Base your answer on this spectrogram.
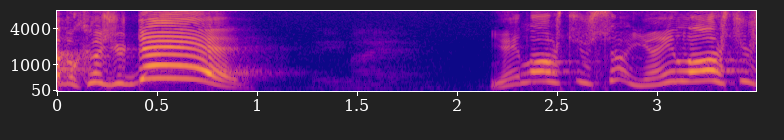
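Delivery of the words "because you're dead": sudden loud, high shout; shouted verdict. Real, not acted. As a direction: hammer the point home.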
